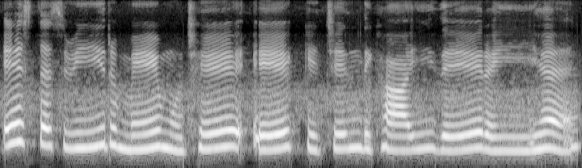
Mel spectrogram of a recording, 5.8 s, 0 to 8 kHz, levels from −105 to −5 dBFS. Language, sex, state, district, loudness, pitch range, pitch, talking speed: Hindi, female, Madhya Pradesh, Katni, -15 LUFS, 225-260 Hz, 245 Hz, 105 wpm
